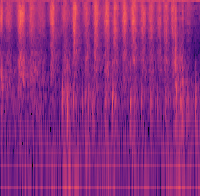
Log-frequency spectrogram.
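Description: Paintbrush scrubbing thin oil paint onto a canvas in many quick back-and-forth scratchy strokes.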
